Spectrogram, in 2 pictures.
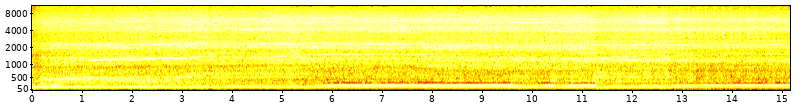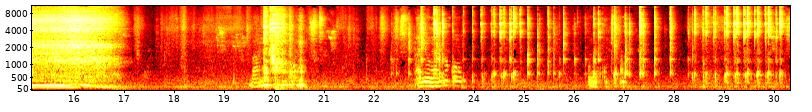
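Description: Countertop blender with a glass jar running steadily, blending banana pancake batter, then switched off about sixteen seconds in, its motor winding down. After that a metal spoon clinks and scrapes against the glass jar, stirring the batter.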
